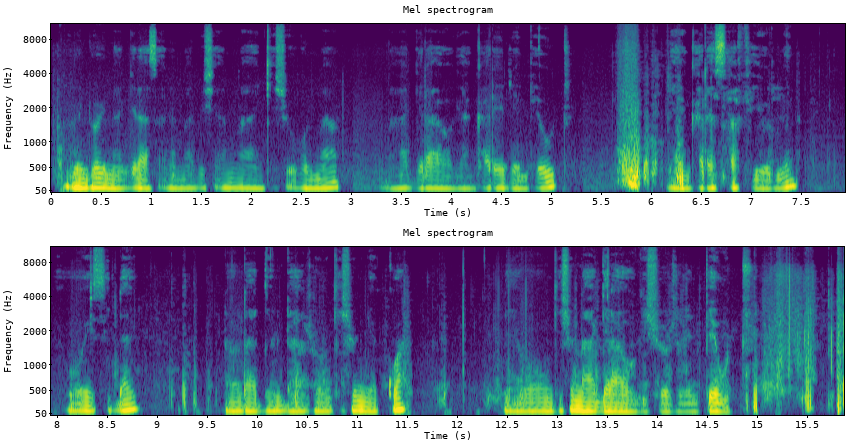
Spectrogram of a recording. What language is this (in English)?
Masai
